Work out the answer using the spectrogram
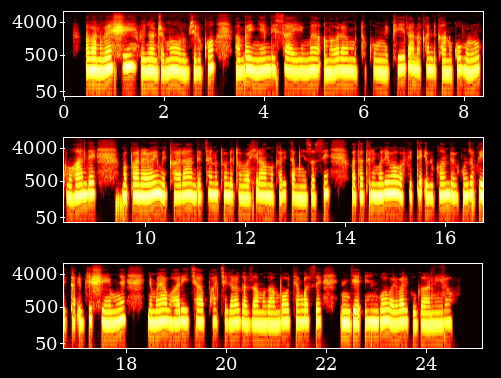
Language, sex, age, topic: Kinyarwanda, female, 25-35, government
